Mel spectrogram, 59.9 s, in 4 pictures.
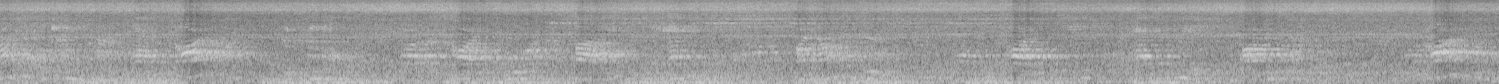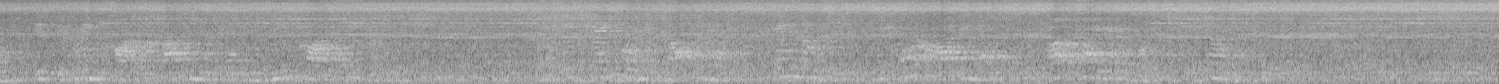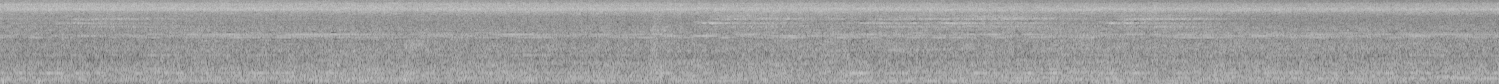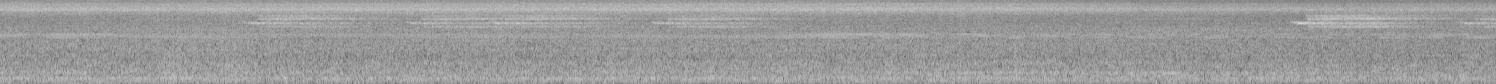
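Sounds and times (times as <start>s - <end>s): electric train running hiss: 0.0s - 59.9s.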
